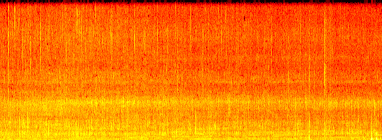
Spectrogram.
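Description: Chilli sambal sizzling and bubbling in hot oil in a wok: a steady crackling hiss.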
